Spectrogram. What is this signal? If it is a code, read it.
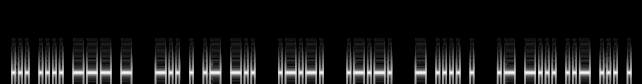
Morse code, heard as a keyed tone, about 36 wpm, 550 Hz. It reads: SHOT DEAD <AR> <AR> THE ABUSE
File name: podcast / News headlines-1x-35x35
